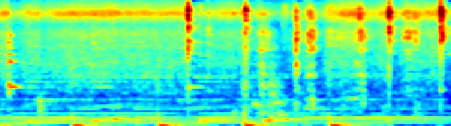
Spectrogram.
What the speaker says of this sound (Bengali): দিয়ে ভালো করে আমরা এটা নাড়িয়ে নেবো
